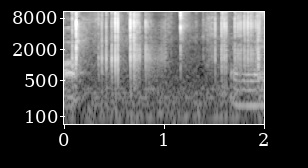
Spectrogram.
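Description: Round adhesive label being peeled off its backing sheet: a run of short crackles and clicks from the paper.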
